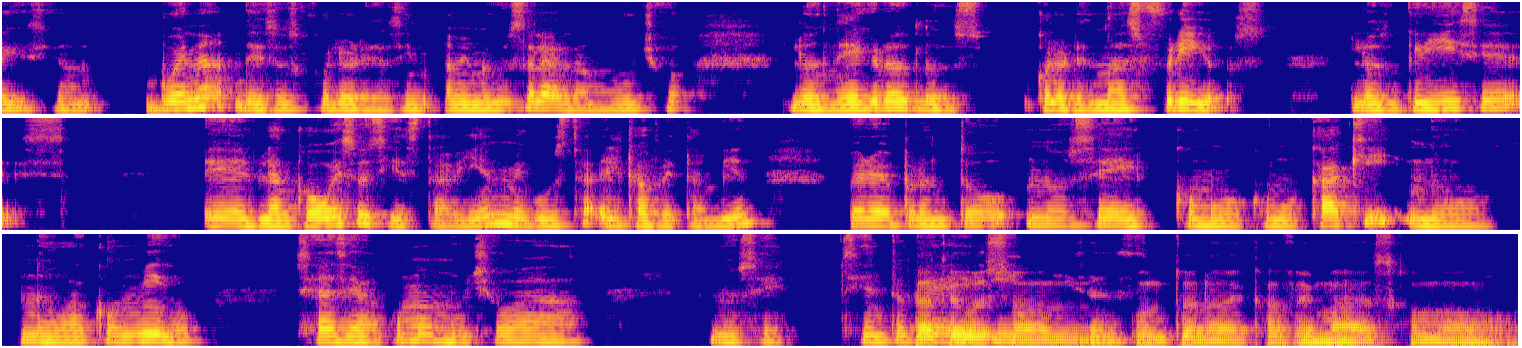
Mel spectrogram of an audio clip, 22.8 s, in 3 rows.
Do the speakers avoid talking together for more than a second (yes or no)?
no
